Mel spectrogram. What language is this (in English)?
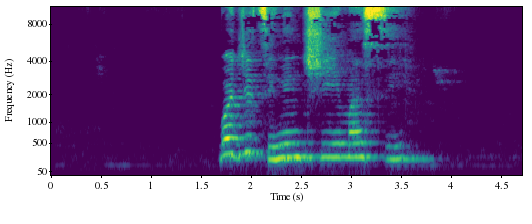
Mungaka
